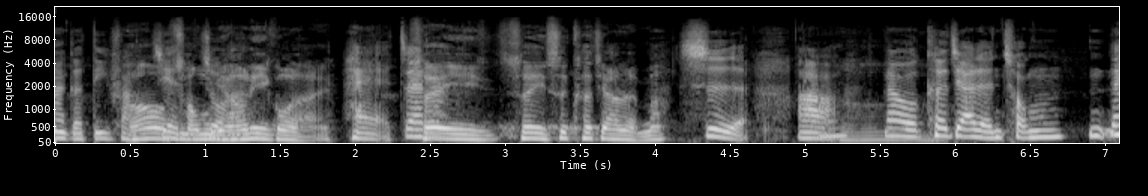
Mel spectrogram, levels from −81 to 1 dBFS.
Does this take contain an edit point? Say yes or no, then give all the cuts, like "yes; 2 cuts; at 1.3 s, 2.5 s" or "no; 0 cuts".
no; 0 cuts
